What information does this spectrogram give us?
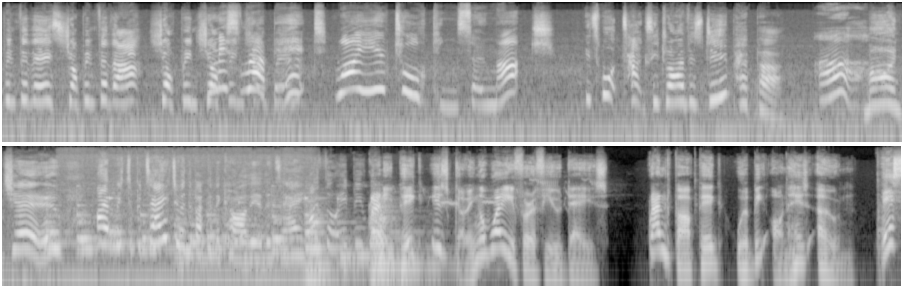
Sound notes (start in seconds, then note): none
